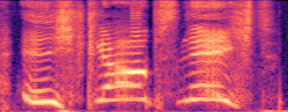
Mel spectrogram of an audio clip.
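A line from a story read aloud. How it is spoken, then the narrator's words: Roar. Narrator (German): brüllte Zachi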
